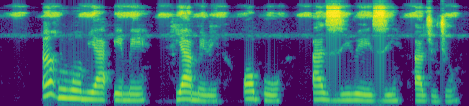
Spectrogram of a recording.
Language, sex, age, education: Igbo, female, 30-45, tertiary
